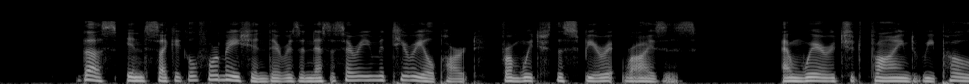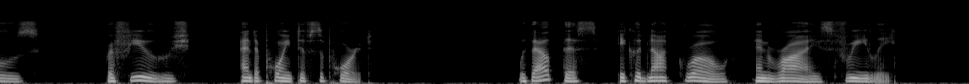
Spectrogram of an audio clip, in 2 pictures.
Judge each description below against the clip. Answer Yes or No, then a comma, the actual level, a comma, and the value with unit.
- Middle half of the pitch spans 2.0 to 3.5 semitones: Yes, narrow, 2.6 semitones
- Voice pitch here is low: No, medium, 155 Hz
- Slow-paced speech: Yes, slow, 110 wpm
